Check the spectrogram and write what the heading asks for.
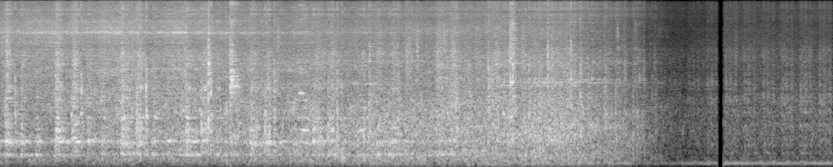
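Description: Narrow-gauge steam locomotive and its carriages passing close by, wheels clicking rapidly over the rail joints with a steady low tone at first. The sound fades as the train draws away. About nine seconds in it drops suddenly to a quieter, steady background.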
